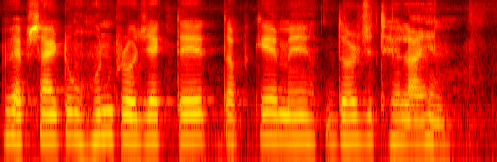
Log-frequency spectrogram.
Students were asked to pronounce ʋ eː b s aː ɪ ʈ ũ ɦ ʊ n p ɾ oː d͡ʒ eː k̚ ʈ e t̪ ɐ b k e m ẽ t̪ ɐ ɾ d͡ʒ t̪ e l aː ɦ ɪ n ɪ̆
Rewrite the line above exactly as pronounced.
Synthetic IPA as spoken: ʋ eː b s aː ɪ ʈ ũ ɦ ʊ n p ɾ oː d͡ʒ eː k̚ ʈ e t̪ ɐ b k e m ẽ d̪ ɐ ɾ d͡ʒ t̪ʰ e l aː ɦ ɪ n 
